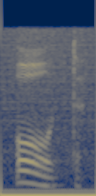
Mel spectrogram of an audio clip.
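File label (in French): "hote", French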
